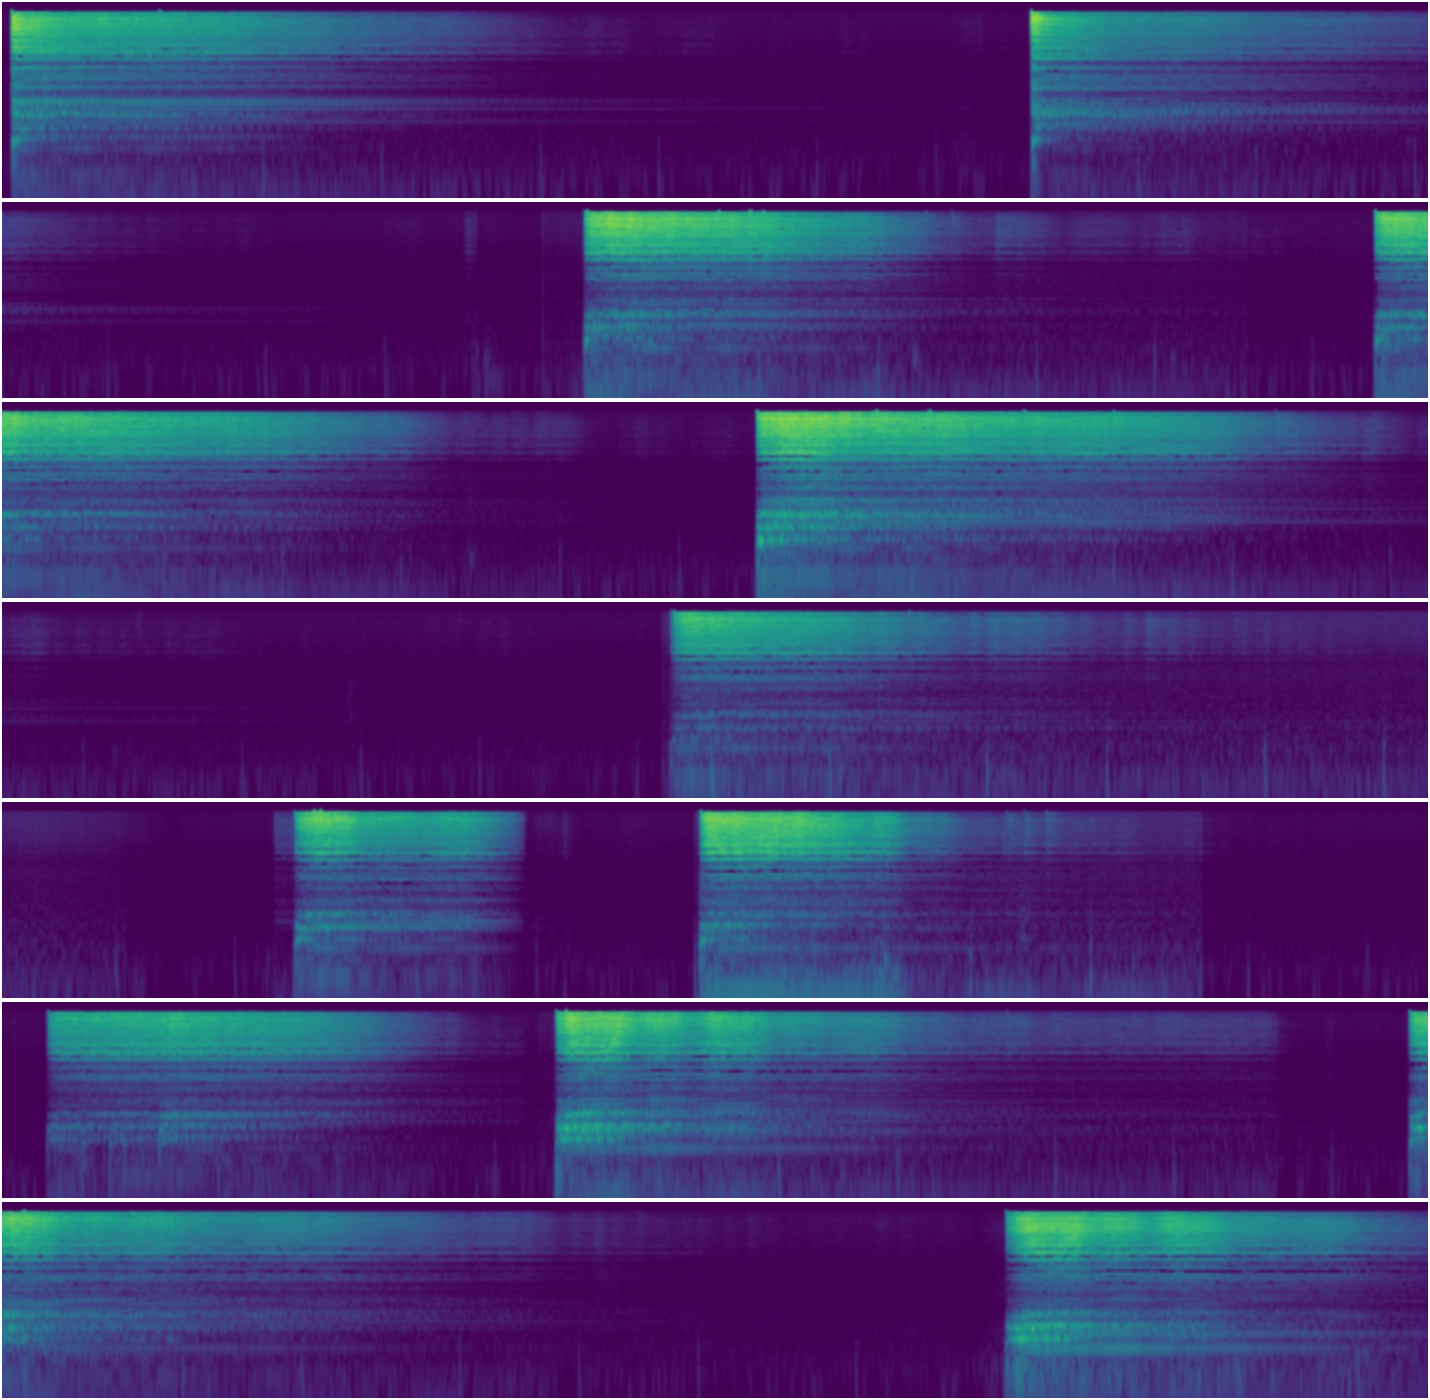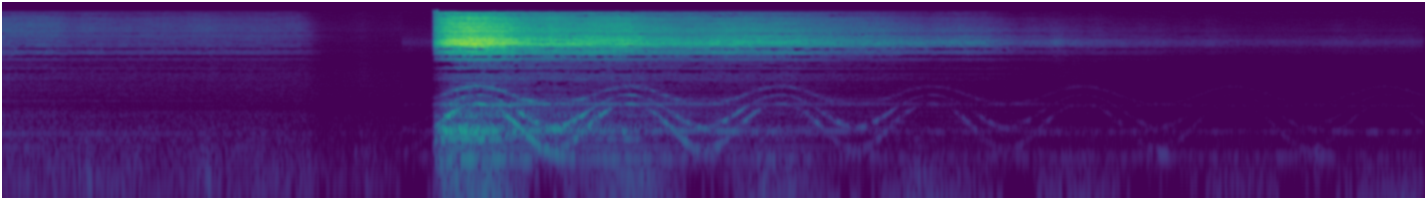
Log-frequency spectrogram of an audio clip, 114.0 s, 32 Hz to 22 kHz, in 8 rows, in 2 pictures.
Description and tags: Ride cymbal with rivets
An 18 inch Masterwork Jazz Master crash ride played a couple of strikes with stick, then with hand to get just the sizzling sound. At the end are two samples with surreal effects.
sizzle, rivets, masterwork, jazz, cymbal, cymbals, ride, drums, crash, sizzling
